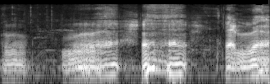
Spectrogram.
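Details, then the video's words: Rescue Chihuahua 'talking' indoors: drawn-out, growly, moaning vocalizations with rising and falling pitch, broken into several word-like phrases of about half a second to a second. "the Talking Rescue Chihuahua"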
